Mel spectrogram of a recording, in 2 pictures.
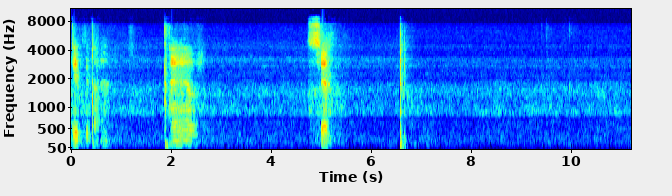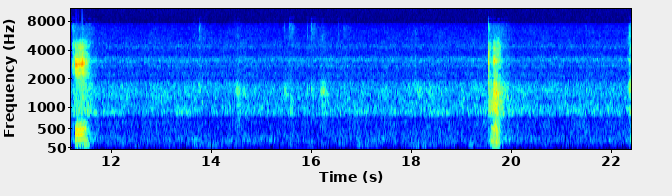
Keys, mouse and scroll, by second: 0.5 l, 1.9 r, 9.8 click, 13.6 click, 15.4 click, 16.6 click, 21.5 middle click.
